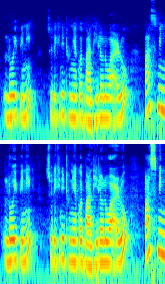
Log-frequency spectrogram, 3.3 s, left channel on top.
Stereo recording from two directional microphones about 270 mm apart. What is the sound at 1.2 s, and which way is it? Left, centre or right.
A woman's voice, right.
